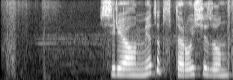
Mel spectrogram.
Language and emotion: Russian, neutral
